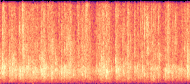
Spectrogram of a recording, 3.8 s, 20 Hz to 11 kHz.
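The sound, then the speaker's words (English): Audience applause for the hosts at the end of a live comedy show, a dense, continuous wash of clapping that holds steady and strong throughout. “ladies and gentlemen, let's have a big round of applause for Chris Mish and Matt Stewart's 5 Disgusting Mysteries.”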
